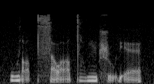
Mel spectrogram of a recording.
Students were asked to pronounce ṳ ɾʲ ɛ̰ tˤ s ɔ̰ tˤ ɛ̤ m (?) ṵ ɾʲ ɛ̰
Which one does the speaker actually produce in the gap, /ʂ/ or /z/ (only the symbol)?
ʂ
